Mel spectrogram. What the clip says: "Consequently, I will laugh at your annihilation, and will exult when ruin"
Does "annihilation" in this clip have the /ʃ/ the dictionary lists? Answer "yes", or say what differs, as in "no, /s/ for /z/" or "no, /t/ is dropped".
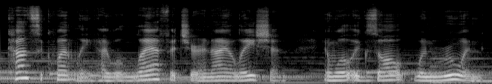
yes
